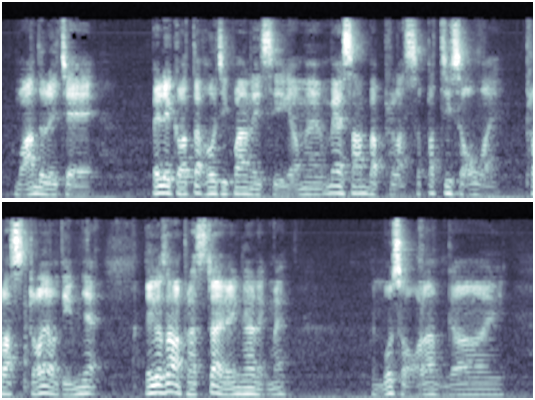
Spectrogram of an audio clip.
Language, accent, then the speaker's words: Cantonese; Hong Kong; 咁我哋香港人唔係嗰啲咁嘅口腔期㗎嘛，大佬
